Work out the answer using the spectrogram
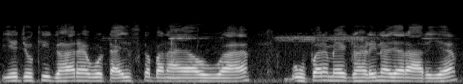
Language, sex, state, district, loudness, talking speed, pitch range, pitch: Hindi, male, Jharkhand, Garhwa, -15 LUFS, 235 wpm, 155-175 Hz, 165 Hz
